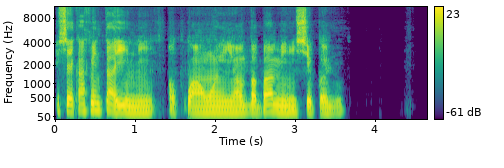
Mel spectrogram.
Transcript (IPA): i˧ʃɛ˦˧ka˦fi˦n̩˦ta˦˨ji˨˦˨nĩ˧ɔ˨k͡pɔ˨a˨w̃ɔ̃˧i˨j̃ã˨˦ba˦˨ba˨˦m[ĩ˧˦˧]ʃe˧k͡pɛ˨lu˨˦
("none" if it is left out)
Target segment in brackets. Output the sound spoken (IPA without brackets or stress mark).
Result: ĩ˧˦˧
